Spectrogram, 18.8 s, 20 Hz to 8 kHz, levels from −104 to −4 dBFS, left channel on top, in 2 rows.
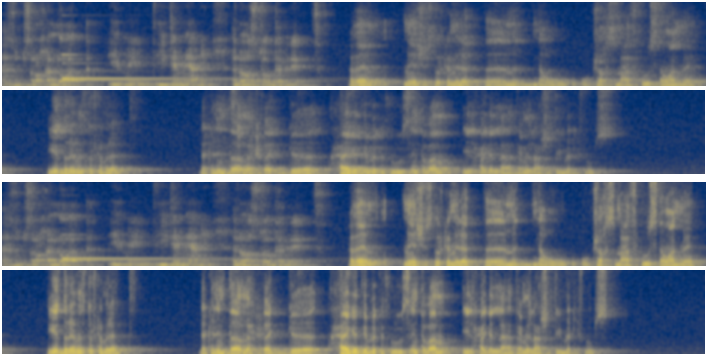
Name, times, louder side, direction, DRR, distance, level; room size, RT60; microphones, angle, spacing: voice 1, 0.0-4.3 12.2-12.9, equal, 50° left, -2 dB, 1.9 m, -36 dB
Mallet percussion, 0.8-3.2, left 3 dB, 65° left, 0.6 m, -36 dB
voice 2, 4.6-9.2 10.0-11.0 12.0-17.5, right 4 dB, 60° right, 11 dB, 0.4 m, -26 dB
14.5 x 4.8 x 3.3 m, 0.99 s
head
